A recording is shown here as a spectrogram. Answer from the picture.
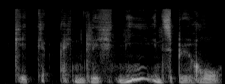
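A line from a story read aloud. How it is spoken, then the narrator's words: Sudden whisper. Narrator (German): flüsterte Hermine plötzlich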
